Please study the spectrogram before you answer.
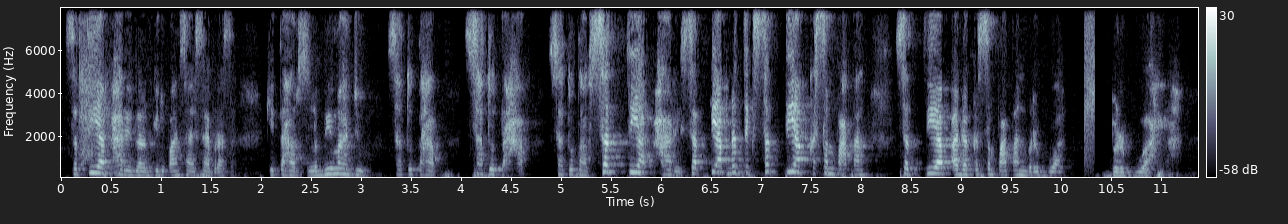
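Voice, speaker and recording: Fast-talking woman giving a testimony. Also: medium pitch. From Indonesia. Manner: fast, animated storytelling with restarts and fillers. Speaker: guest speaker at a women's church gathering. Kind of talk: personal testimony sermon. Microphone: video call.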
